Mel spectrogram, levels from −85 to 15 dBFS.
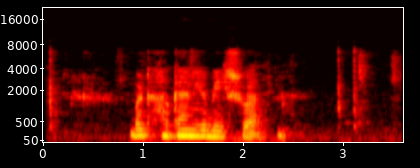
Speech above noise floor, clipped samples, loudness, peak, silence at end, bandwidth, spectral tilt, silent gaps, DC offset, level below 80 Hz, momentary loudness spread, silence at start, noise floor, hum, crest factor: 26 dB; under 0.1%; -24 LUFS; -10 dBFS; 0.1 s; 7.2 kHz; -6 dB/octave; none; under 0.1%; -56 dBFS; 23 LU; 0.05 s; -49 dBFS; none; 16 dB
